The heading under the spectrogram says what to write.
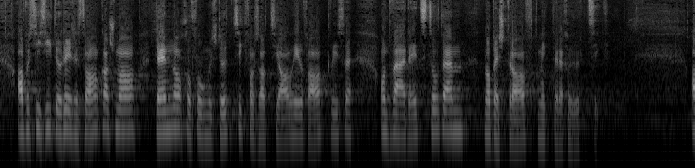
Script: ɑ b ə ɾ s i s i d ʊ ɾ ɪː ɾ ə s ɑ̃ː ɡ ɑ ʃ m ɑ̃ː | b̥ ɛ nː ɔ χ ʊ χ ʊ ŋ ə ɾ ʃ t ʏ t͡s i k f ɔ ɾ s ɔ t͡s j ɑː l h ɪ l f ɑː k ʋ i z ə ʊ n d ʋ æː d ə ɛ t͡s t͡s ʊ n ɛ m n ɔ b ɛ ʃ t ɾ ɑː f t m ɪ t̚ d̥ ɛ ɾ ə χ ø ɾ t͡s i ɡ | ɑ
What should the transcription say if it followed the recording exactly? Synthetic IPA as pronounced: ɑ b ə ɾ s i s i d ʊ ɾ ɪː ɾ ə s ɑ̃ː ɡ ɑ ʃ m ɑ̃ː | d̥ ɛ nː ɔ χ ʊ f ʊ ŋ ə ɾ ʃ t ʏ t͡s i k f ɔ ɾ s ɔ t͡s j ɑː l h ɪ l f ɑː k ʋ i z ə ʊ n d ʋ æː d ə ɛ t͡s t͡s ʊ d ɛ m n ɔ b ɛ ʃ t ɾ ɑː f t m ɪ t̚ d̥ ɛ ɾ ə χ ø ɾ t͡s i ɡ | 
